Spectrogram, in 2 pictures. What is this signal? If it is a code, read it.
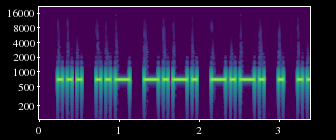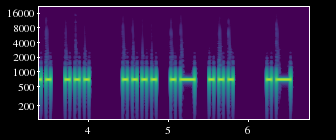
Morse code, heard as a keyed tone, about 20 wpm, 700 Hz. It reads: SUCCESS HAS A
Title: Sentences with 6-Word Phrases - Spoken Beginning - 20wpm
